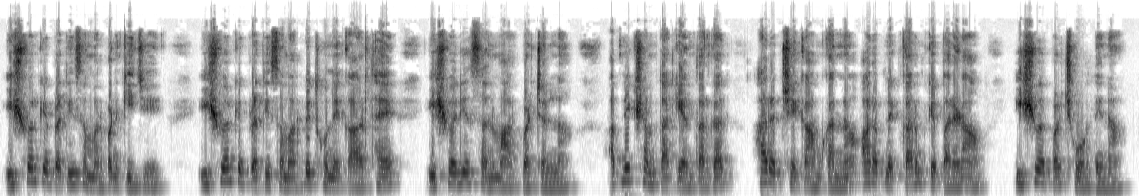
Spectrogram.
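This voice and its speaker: Woman, low voice, audiobook reader, spiritual self-help reading, plain instructive delivery.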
